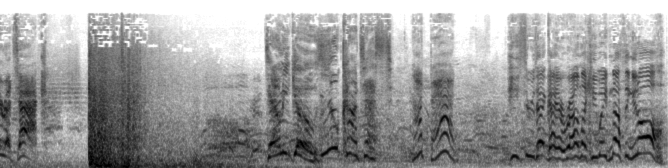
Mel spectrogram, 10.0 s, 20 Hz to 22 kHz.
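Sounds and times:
heavy boom: 1.3s - 3.3s.

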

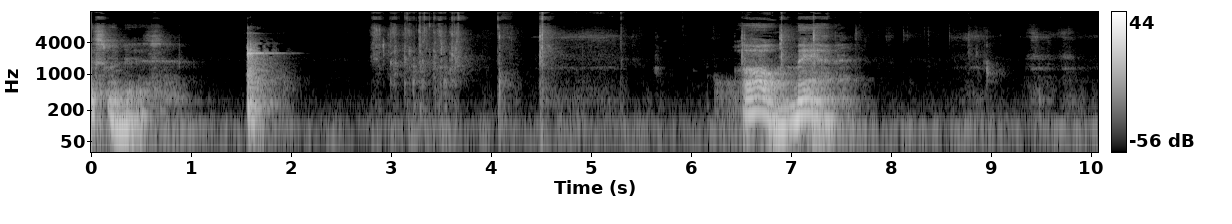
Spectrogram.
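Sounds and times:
bottle and cap rattling: 2.8s - 3.8s.

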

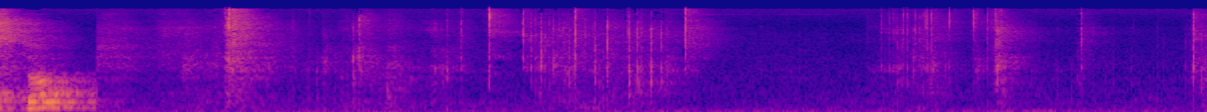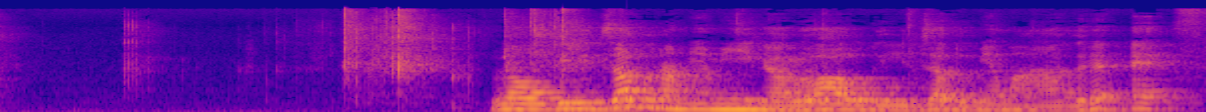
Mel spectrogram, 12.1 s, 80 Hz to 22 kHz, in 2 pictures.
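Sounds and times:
wrapper crinkling: 0.8s - 9.1s.

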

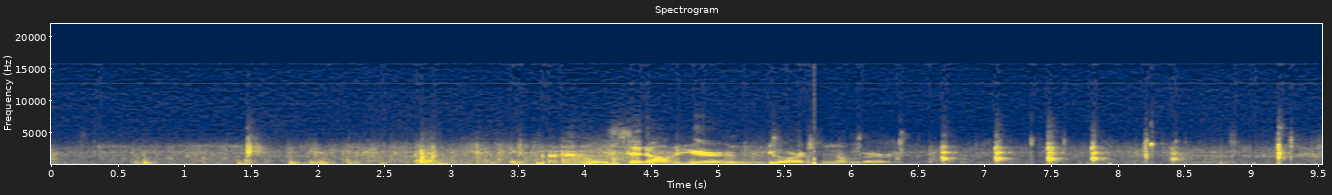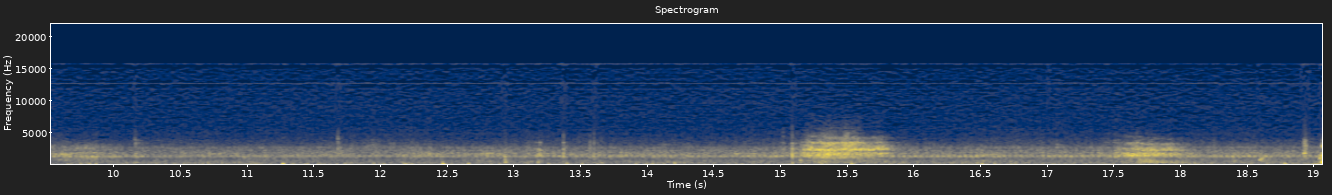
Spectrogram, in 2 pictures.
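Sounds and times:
film soundtrack hum and hiss: 0.0s - 19.0s.

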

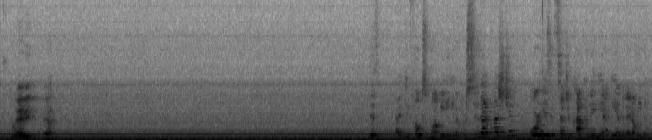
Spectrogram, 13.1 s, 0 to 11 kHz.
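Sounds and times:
air conditioner humming: 0.0s - 13.0s.

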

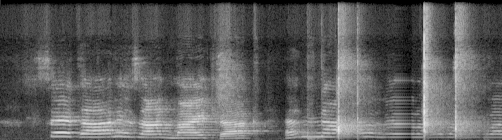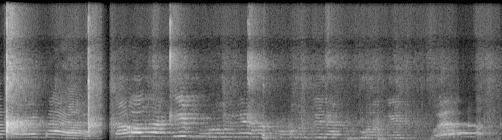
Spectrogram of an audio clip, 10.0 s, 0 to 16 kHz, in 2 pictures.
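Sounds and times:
hand claps: 3.2s - 6.1s.

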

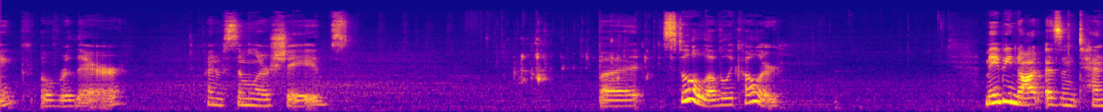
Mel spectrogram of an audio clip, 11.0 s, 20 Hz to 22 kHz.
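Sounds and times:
water splashing and dripping: 5.0s - 6.8s.

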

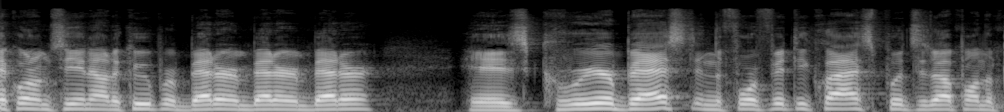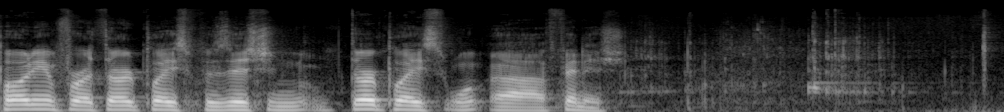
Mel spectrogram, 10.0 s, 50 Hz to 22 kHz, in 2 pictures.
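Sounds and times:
person sipping: 8.1s - 10.0s.

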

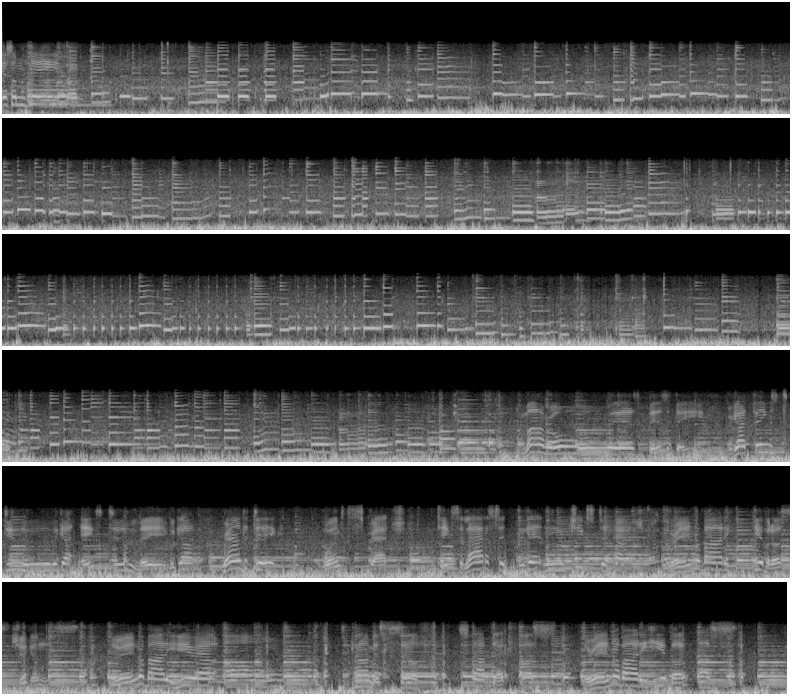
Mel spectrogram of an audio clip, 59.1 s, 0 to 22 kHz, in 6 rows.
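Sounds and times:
nylon-string acoustic guitar solo: 0.0s - 59.0s.

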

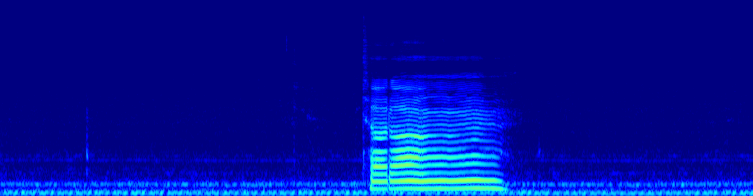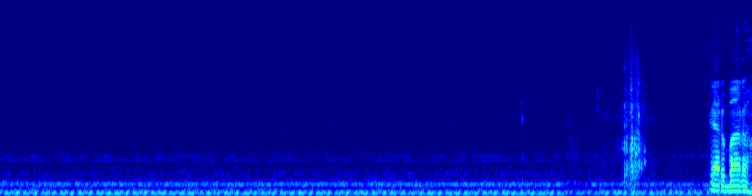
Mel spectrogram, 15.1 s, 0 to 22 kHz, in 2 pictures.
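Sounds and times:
truck engine idling: 0.0s - 15.0s.

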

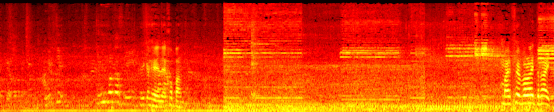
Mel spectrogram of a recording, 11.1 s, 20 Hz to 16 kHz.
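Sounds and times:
engine and road rumble: 0.0s - 11.0s
vehicle horns: 4.4s - 11.0s.

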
